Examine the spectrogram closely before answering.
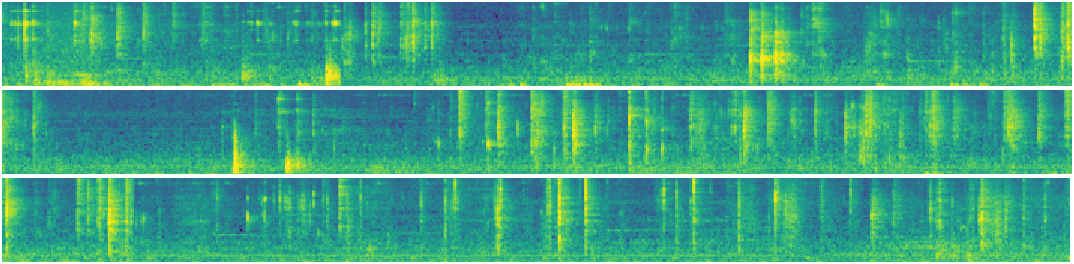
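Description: Irregular sharp clicks and clinks, like dry pet food and bowls knocking against ceramic, as cats eat and move about on a wooden floor, over a faint steady hum.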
